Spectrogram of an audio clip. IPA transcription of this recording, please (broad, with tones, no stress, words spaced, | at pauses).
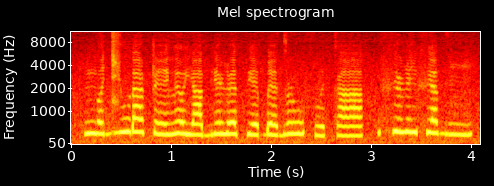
ŋʌ˨d͡ʑu˦ɾa˦ ʈe˨ lʲʌ˦˨ja˨bʲe˦ ɳɛ˦ pʲɛ˨ɓɛ˨dɹu˦ xʷe˨ka˦ | fʲɯ˦ɳi˦fʲa˦ d̪i˨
